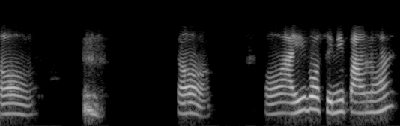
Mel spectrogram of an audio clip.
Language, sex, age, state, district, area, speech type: Assamese, female, 30-45, Assam, Biswanath, rural, conversation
